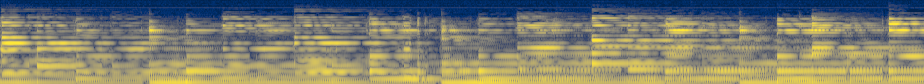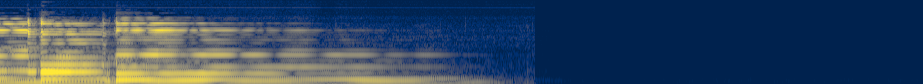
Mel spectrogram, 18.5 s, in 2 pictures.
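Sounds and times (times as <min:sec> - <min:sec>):
instrument through Leslie rotary speaker simulation and Marshall amp simulation with gain: 0:00.0 - 0:14.4.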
